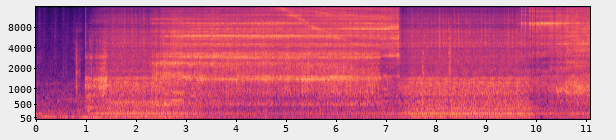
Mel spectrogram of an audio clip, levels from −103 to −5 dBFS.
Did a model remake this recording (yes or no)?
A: yes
